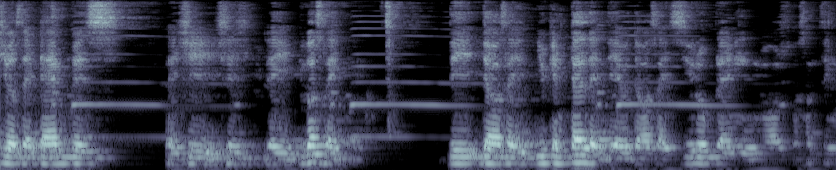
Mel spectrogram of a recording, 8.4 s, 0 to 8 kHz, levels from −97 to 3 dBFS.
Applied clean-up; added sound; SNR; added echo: classical method WPE with log-MMSE.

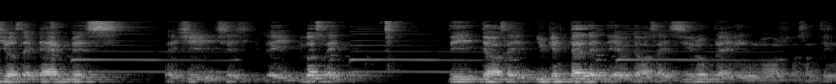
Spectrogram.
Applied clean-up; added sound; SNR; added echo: none; Harmonica; 20 dB; reverberation time 0.7 s.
